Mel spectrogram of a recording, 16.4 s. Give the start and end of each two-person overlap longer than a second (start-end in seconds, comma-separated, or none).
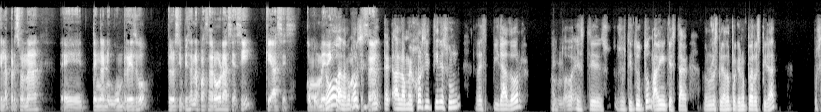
6.4-7.7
